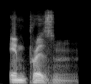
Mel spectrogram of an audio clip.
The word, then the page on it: imprison: British English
